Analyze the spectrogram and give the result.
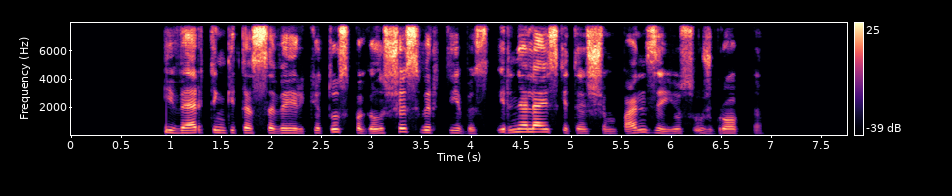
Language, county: Lithuanian, Utena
